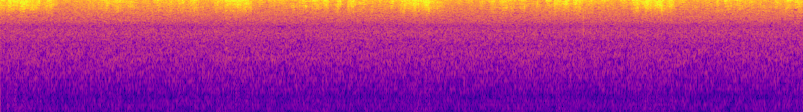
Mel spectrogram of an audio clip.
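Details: Sunset crickets heard in a natural recording as a thin, very high ringing trill, pulsing gently and evenly for a few seconds, with no other distinct sounds.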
